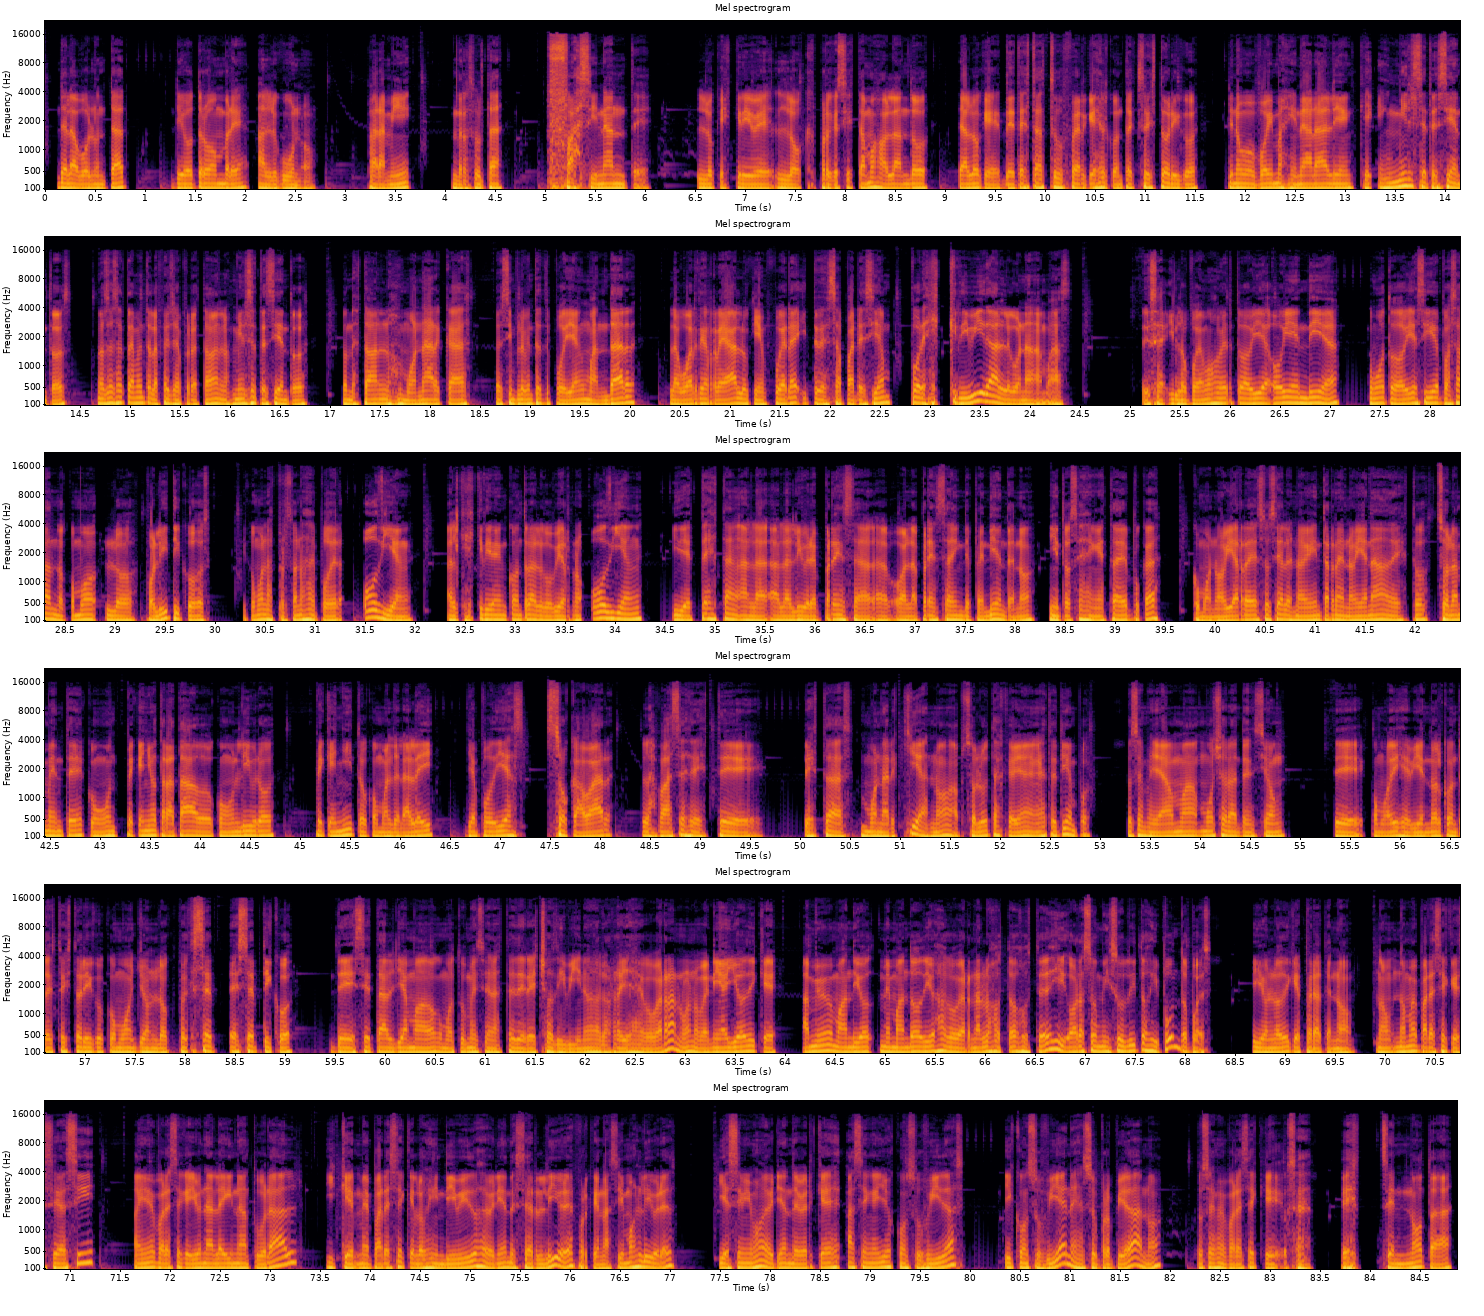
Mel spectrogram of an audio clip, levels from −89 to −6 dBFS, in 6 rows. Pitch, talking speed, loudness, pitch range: 105 Hz, 205 wpm, -20 LUFS, 100-115 Hz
